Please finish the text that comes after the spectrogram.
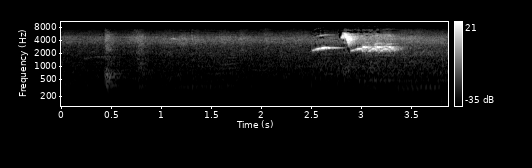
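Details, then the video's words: Kacer, or Oriental magpie-robin, delivering one short, bright, slurred phrase after nearly three seconds of quiet background hiss and faint low hum. "suara burung kacer"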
